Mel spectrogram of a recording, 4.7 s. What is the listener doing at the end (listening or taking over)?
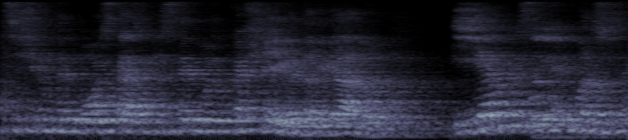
listening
